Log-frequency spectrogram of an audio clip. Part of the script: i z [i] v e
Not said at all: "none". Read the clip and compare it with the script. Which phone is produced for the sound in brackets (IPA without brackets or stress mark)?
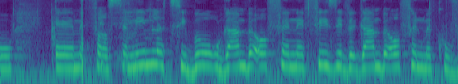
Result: i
